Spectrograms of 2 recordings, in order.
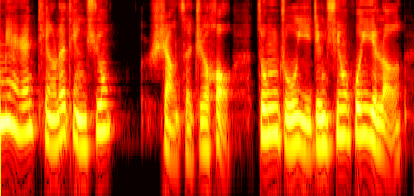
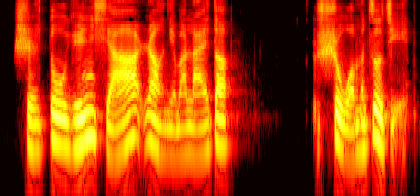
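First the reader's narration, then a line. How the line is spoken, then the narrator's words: Cold. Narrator (Chinese): 他冷声道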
